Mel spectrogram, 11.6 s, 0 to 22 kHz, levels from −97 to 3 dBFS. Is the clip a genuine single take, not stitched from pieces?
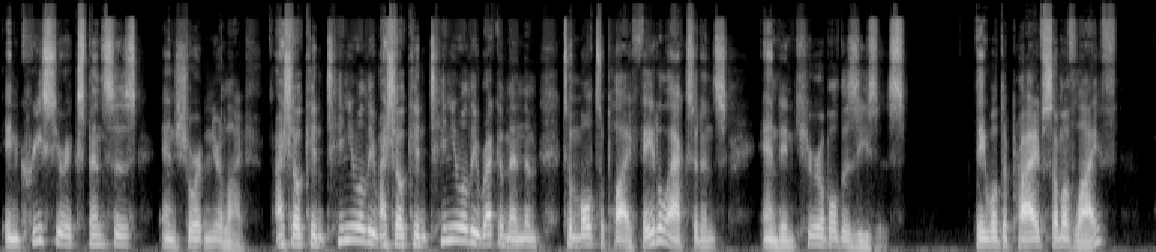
no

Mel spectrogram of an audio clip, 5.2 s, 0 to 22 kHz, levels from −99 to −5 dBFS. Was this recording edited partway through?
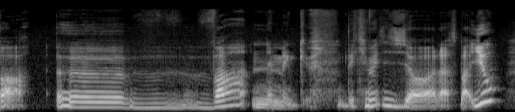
no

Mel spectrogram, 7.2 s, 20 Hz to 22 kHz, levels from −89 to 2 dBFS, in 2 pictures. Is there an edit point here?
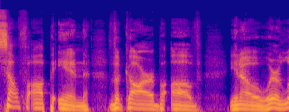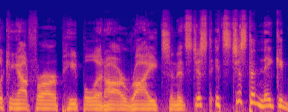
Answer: no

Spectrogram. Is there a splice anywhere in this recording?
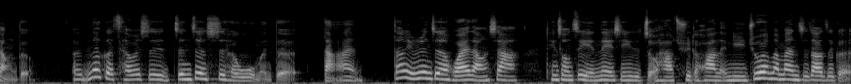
no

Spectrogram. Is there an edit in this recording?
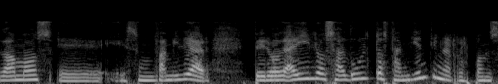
yes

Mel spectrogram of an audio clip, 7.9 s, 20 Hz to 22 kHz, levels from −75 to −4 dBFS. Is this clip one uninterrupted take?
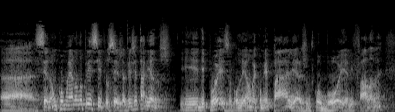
no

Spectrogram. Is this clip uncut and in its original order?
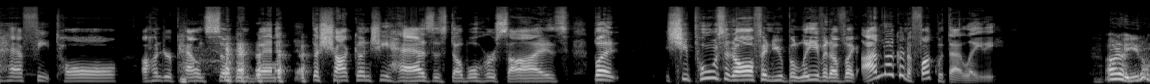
yes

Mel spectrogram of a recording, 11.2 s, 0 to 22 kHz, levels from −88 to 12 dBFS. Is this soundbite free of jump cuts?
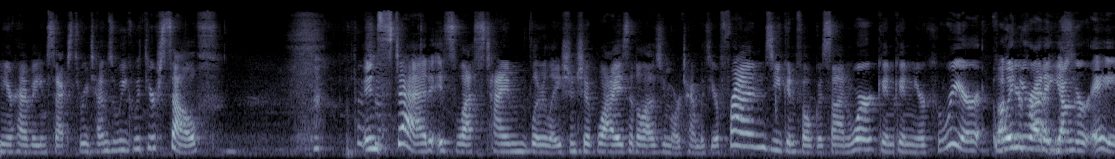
no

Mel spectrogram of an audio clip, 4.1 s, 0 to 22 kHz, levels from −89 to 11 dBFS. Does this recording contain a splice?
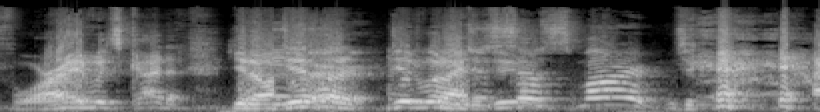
yes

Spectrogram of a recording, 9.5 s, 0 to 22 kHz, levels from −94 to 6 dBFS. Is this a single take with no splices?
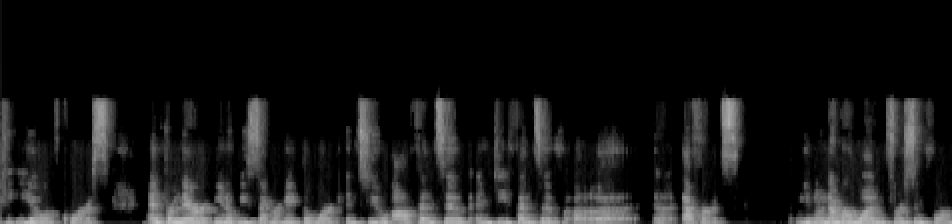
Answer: yes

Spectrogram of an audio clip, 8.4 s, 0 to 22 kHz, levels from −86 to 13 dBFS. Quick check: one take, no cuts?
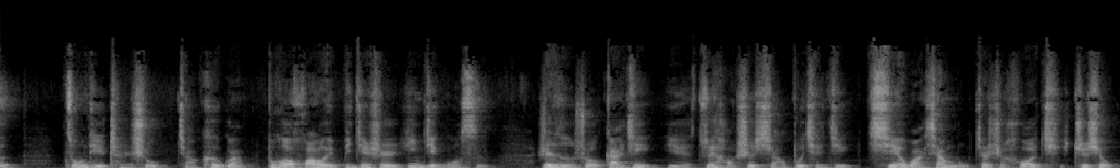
no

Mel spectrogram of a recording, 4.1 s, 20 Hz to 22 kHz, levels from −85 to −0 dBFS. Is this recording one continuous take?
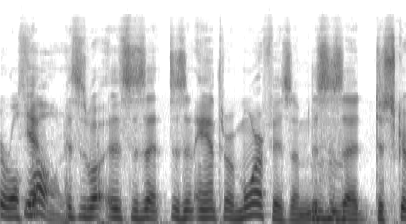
no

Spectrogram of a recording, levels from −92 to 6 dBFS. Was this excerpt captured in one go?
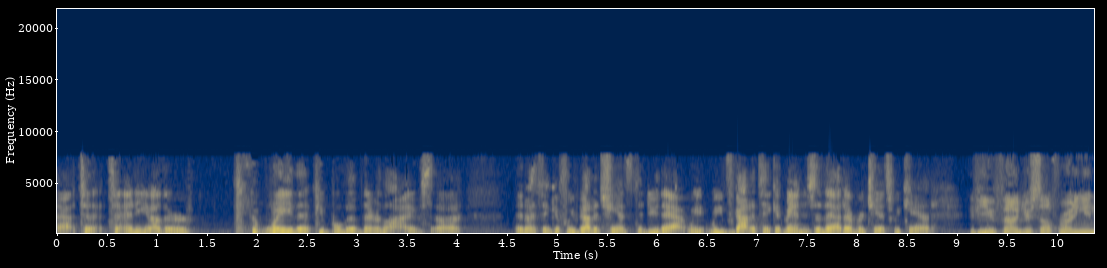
yes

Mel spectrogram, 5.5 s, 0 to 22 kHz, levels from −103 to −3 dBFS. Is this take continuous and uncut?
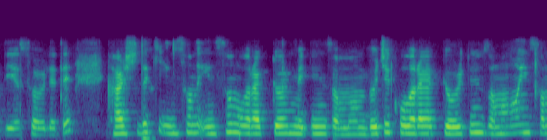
yes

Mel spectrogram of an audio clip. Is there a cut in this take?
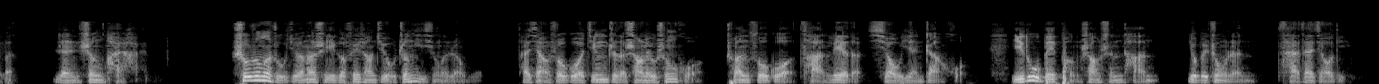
no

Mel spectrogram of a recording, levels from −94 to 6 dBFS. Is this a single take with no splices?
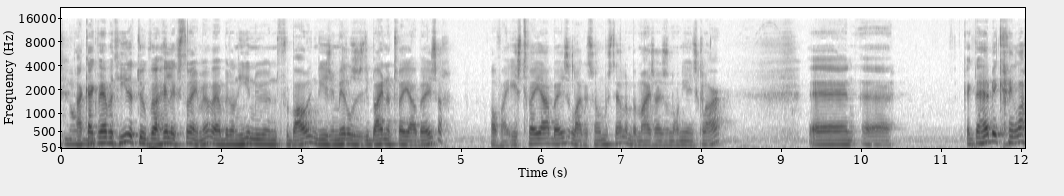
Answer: yes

